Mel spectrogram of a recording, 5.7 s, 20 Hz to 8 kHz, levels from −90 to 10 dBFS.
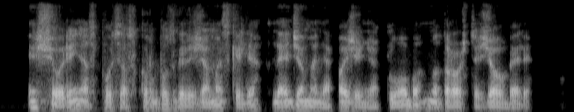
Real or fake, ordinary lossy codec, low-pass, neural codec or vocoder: fake; Opus, 64 kbps; 7.2 kHz; codec, 16 kHz, 4 kbps, FunCodec, trained on LibriTTS, 50 frames a second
